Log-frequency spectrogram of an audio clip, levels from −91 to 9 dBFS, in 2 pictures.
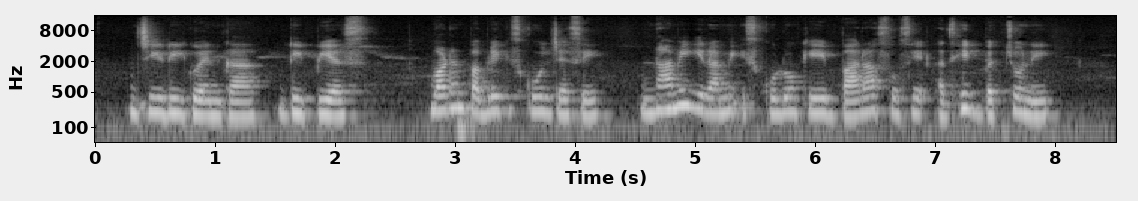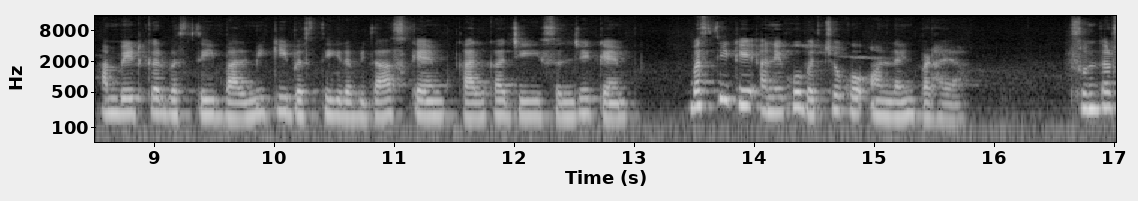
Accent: native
